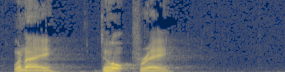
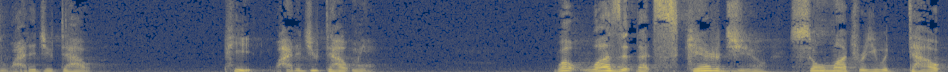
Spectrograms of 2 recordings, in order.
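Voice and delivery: gentle reproach; 4 semitones higher, 5 dB quieter than usual. Acted. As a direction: ask gently, with pauses, as a saddened rescuer. Jesus gently questions sinking Peter.

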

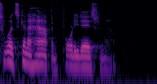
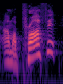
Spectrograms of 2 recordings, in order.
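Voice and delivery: loud, higher prophet's complaint; indignant Jonah; 7 semitones higher, 8 dB louder than usual. Retold or imitated. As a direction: complain loudly that your doom never came. Preacher in full flight, mimicking Jonah.

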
